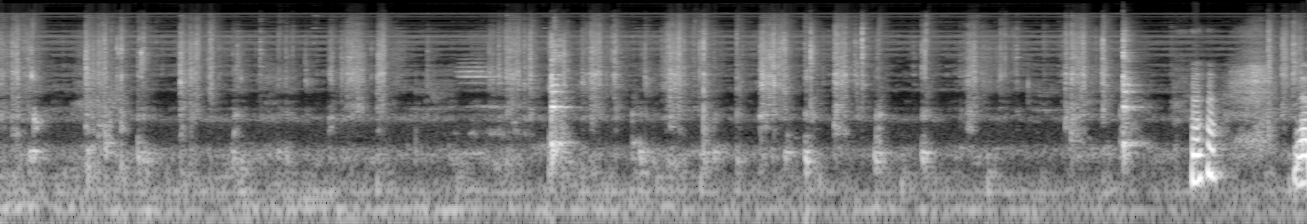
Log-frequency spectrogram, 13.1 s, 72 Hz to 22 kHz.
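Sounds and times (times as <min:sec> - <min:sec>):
knife slicing plantain: 0:00.0 - 0:11.5.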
